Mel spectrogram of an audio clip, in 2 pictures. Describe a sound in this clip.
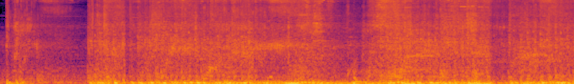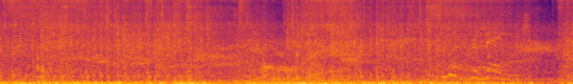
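Bones clatter as skeletons are smashed.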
